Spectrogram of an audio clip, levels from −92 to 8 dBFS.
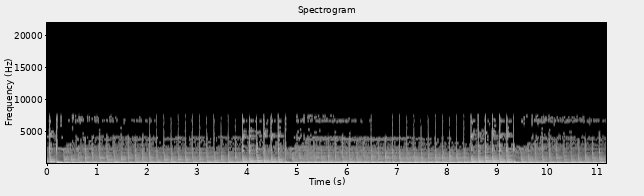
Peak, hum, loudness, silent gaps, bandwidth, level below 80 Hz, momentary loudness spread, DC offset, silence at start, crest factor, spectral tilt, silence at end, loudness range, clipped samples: -2 dBFS; none; -16 LUFS; none; 7.8 kHz; -12 dBFS; 4 LU; under 0.1%; 0 s; 10 dB; -6 dB/octave; 0 s; 2 LU; under 0.1%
